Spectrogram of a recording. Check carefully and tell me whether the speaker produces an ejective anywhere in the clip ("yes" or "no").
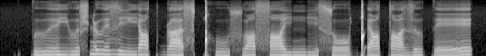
yes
